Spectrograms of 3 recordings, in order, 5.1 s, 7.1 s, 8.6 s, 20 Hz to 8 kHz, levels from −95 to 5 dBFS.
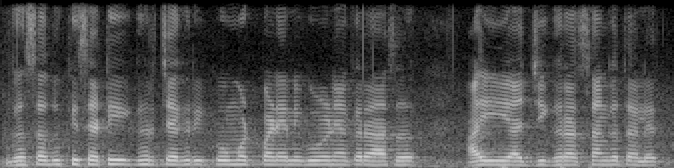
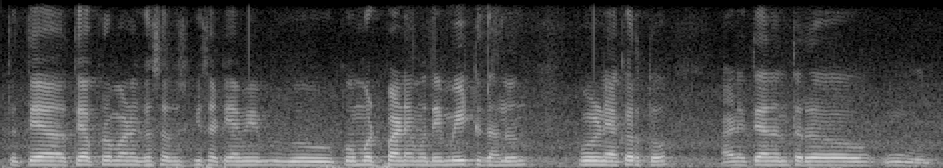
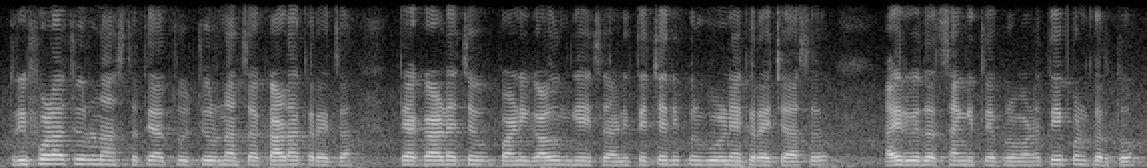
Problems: none marked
